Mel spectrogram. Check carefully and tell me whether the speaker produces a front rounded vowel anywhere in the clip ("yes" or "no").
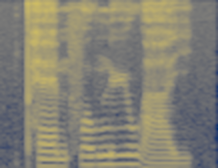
yes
